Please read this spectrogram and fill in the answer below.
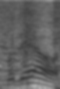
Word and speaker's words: Bedel: mahasiswa Turki dia bilang, Bang Kornet bacanya bukan Bedel. Jadi? Tapi E-nya dibaca semuanya E.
